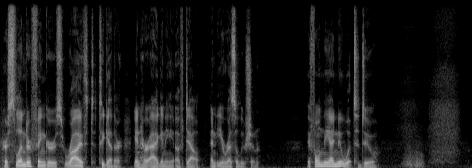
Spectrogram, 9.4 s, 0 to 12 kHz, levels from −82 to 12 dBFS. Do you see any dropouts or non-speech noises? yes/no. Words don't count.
yes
